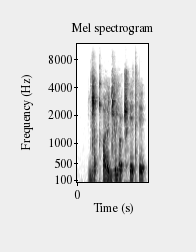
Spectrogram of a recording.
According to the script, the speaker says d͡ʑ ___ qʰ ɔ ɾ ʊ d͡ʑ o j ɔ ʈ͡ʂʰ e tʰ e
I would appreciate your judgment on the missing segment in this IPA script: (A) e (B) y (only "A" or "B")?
B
